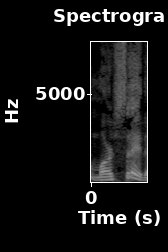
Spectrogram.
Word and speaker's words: Marseille: Oh, Marseille. That's two syllables.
